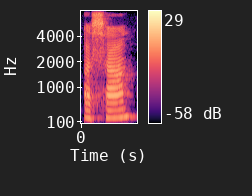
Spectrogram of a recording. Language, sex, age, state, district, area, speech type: Manipuri, female, 45-60, Manipur, Tengnoupal, urban, spontaneous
